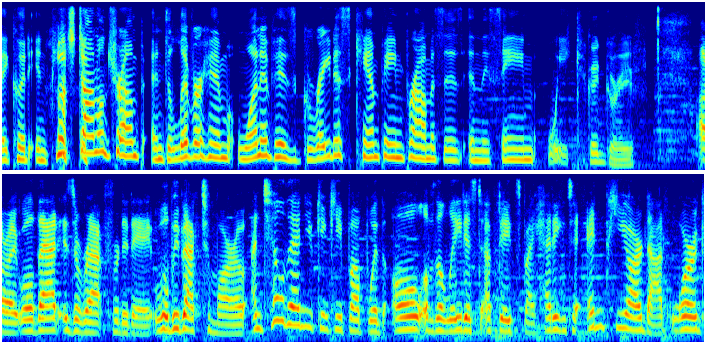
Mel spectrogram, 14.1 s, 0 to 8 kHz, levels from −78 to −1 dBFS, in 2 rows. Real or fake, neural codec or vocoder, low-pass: real; none; 7.2 kHz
